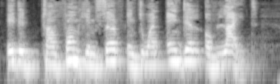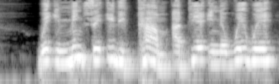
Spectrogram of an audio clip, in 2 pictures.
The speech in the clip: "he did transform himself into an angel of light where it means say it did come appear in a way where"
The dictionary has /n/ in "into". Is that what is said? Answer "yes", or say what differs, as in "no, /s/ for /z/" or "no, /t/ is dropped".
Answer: yes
